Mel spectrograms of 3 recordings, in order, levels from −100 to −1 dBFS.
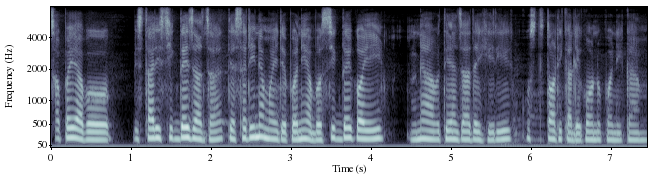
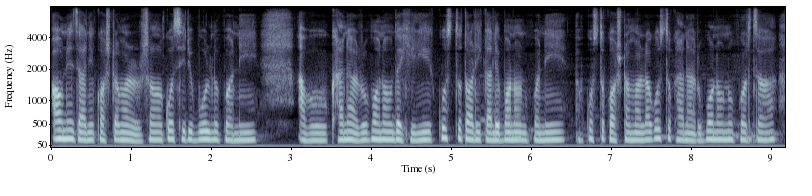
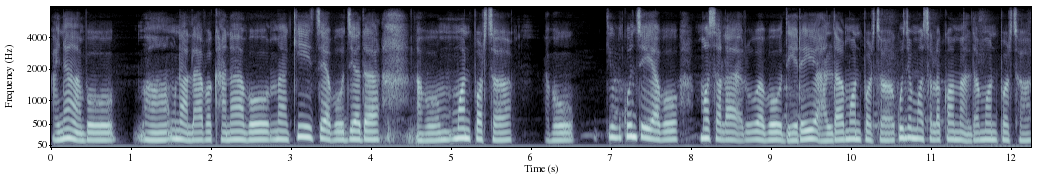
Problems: background conversations at intervals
